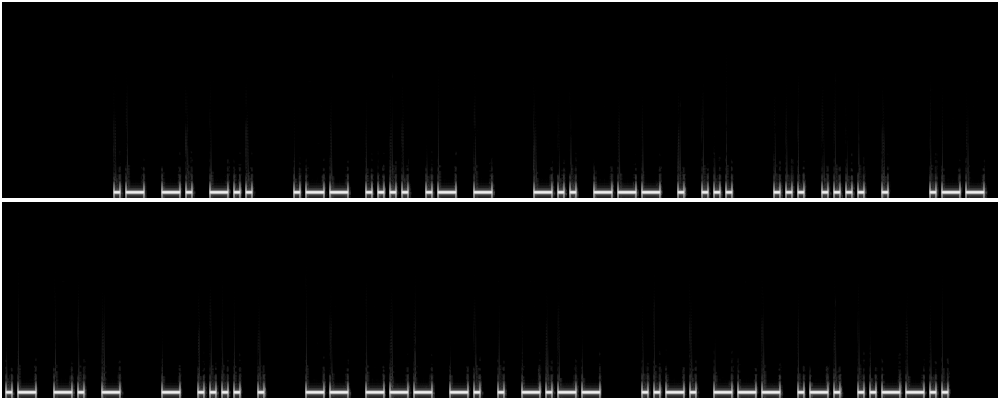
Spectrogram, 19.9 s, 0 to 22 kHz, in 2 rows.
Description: Morse code, heard as a keyed tone, about 19 wpm, 700 Hz. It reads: AND WHAT DOES SHE WANT THE MONEY FOR?
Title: Sentences from Top 400 Words 20wpm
